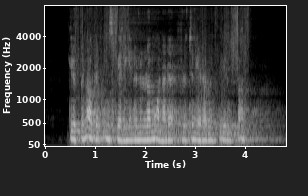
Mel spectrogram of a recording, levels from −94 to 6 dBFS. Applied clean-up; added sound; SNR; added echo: neural separator model SepFormer DNS4.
